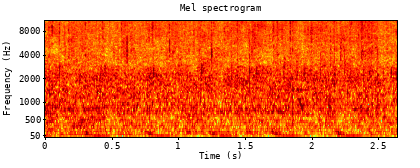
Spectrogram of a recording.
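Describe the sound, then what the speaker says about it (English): An audience claps steadily and evenly, a dense continuous patter of many hands heard from a moderate distance at low level with no voices. "They are clapping at Nick Fuentes' jokes right now"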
